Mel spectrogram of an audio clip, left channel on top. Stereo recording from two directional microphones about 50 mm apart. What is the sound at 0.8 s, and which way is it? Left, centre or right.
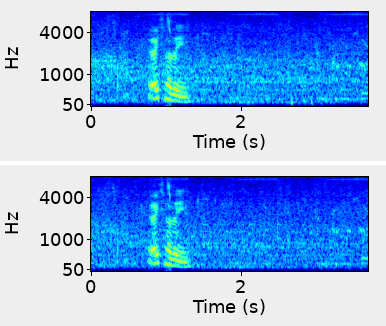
Speech, centre.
